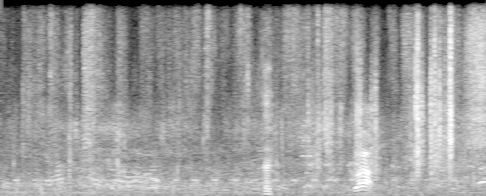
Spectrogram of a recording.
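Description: A young man talks and laughs excitedly close by.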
